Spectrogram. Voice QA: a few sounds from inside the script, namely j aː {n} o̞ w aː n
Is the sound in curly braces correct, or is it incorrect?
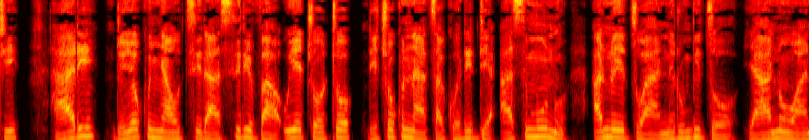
correct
